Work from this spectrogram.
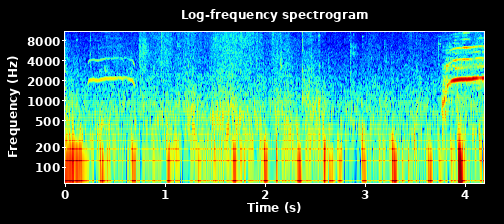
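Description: A horse in a video game clops along in a faint, steady run of hoofbeats, ending with a brief, louder whinny.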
